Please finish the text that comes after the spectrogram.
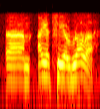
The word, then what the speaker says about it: Aotearoa: Aotearoa is how you pronounce that, mate.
